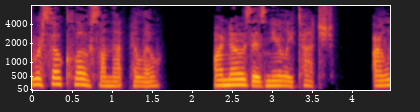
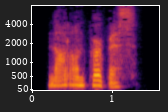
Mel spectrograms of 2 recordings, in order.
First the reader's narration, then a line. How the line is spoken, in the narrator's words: he said quietly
